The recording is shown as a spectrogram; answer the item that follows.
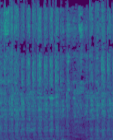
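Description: A metal tool scraping and rubbing against a deployed airbag's crumpled fabric cushion as it is stuffed back into the steering-wheel hub: rapid, repeated scratchy strokes.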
